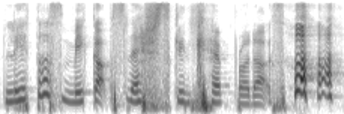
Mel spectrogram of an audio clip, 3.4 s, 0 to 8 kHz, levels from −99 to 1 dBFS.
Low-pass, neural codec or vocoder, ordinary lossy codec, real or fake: 7.2 kHz; none; MP3, 64 kbps; real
